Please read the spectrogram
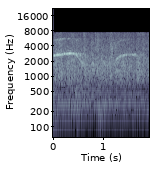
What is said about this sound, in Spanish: Así que yo quisiera que comenzáramos dándole un aplauso fuerte a Jesús. No, no, no, no, no. Fuerte, fuerte, fuerte, fuerte, fuerte. Tu mejor aplauso. Tu mejor aplauso.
